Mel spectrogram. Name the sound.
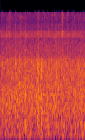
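heavy rain falling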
